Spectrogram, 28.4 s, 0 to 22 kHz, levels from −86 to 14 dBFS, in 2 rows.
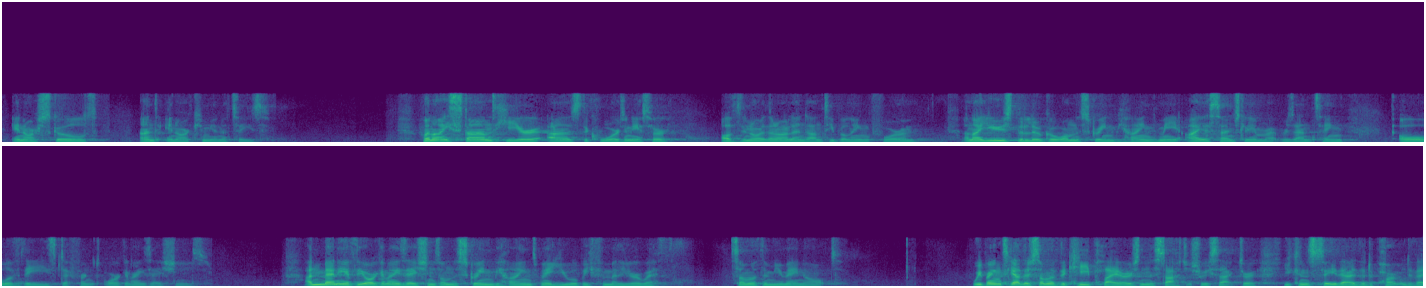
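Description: Comfort noise replaces the background at 1.08–1.38, 2.74–3.96, 6.84–7.20, 9.32–9.46, 16.32–17.06, 20.92–21.52 and 22.68–23.94 s: a steady, featureless hiss, sometimes up to about 6 dB quieter, likely from discontinuous transmission. At 13.56–13.90 s, sound dropped by the voice detector: roughly 130 ms of audio gives way to that same synthetic noise, likely because the detector misjudged it as background. Nothing is heard above 8 kHz, consistent with a G.722 call path.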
